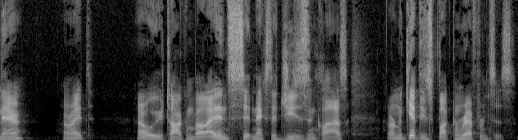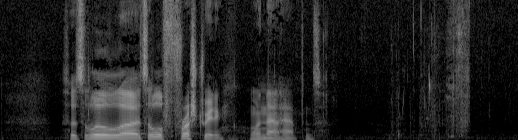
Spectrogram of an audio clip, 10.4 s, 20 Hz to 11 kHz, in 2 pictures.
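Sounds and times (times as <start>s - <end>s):
speech: 0.0s - 8.5s
person sipping water: 9.0s - 10.3s.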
